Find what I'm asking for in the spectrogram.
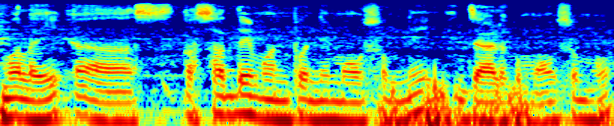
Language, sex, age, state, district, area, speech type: Nepali, male, 18-30, West Bengal, Darjeeling, rural, spontaneous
